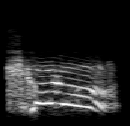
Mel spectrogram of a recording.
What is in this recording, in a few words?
bomb failure, speech cze, mood high; War Thunder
